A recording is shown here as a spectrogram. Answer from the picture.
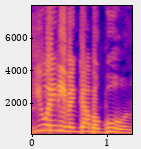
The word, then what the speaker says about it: gabagool: And that's what gabagool is. That's just how they pronounce it in this very small sect of, like, New Jersey. They call it gabagool.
